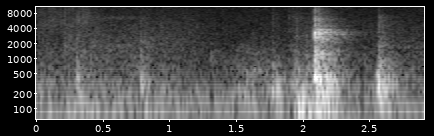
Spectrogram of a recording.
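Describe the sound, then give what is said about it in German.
A door is being closed: a few soft knocks and faint shuffling lead to a sharp, louder thud, then one more brief click. Everything stays quiet, with no talking. “So, die Tür ist zu.”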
